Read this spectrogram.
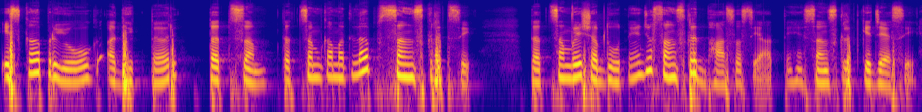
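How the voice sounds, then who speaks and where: Slow woman teacher, lowish voice, dry close sound, asks a question then answers it herself, drags out the example words. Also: expressive, a little mellow, no echo. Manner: drawls example words to show how they sound. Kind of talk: grade-school grammar lesson.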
